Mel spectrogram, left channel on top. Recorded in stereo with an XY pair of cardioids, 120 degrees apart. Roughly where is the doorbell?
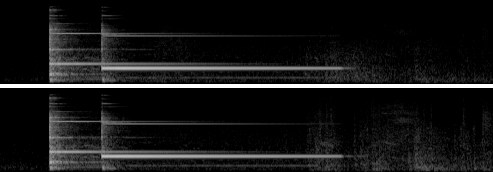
Ahead.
